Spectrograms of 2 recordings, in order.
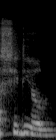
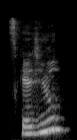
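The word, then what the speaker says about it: schedule: আগে থেকে toast nice স্কেডিজউল বা শিডিউল দুইটাই রাইট একটা হচ্ছে আমেরিকান একটা হচ্ছে British স্কেডিউল শিডিউল next one is pizza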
